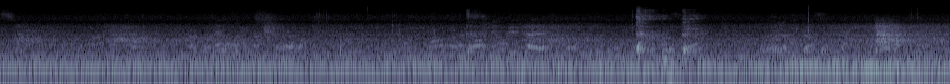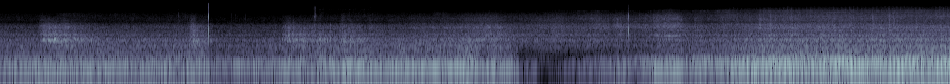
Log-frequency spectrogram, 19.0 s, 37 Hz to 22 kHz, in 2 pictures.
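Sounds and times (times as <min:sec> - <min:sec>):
rally car engine revving: 0:00.0 - 0:19.0
sharp crack: 0:08.6 - 0:19.0.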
